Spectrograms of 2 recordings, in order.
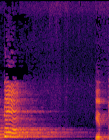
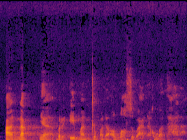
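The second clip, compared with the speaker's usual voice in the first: hushed hope; 11 semitones lower, 10 dB quieter than usual. Acted. Prophet's hope, near whisper.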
